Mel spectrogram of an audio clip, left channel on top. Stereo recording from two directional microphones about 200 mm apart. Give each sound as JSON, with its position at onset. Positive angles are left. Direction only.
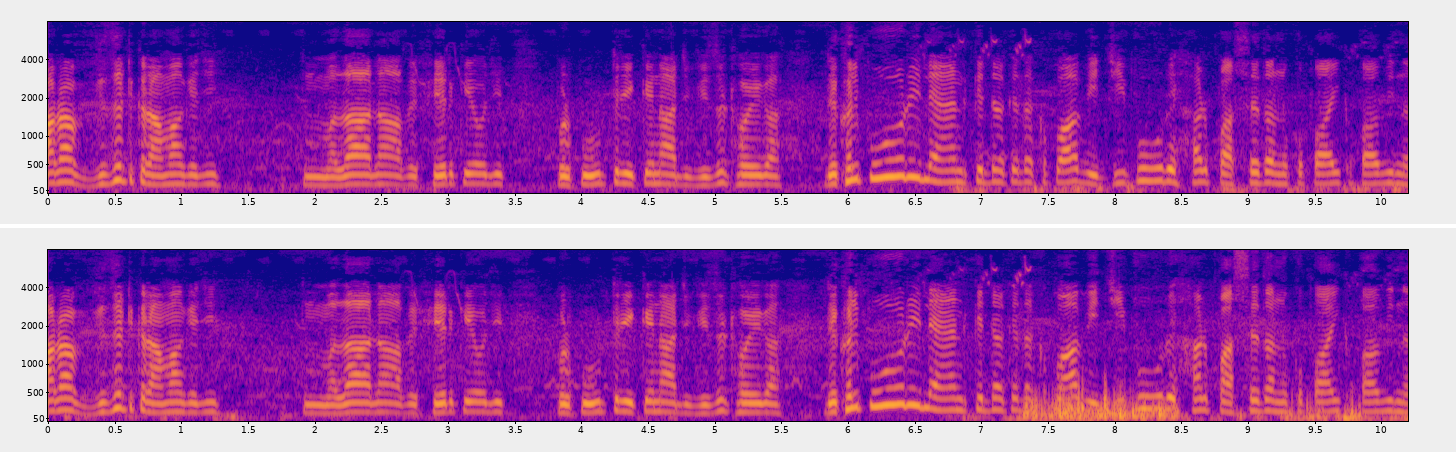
{"t": 0.0, "sound": "speech", "side_deg": 0}
{"t": 7.3, "sound": "speech", "side_deg": -55}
